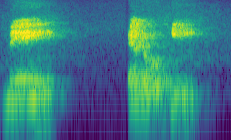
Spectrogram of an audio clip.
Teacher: the short kirik has to be lengthened to a different vowel, to the vowel sire, a long E sound like in they, T-H-E-Y, they, A.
